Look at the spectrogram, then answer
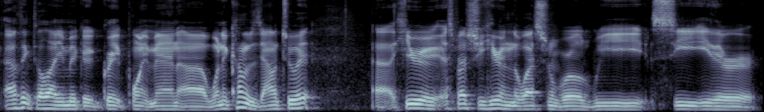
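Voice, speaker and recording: A man with a very deep, low voice talks through his views in a relaxed podcast panel. He hedges often and pauses on fillers as he works out his points. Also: clear, resonant tone. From South Asia. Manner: thoughtful, hedging with fillers. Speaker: podcast co-host. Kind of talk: casual panel discussion.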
